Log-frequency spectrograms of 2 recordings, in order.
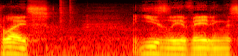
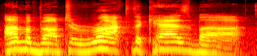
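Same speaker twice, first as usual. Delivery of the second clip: slow, raised, loud swaggering warrior; villain voice; 7 semitones higher, 8 dB louder, slower than usual. Acted. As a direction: draw out the taunt slowly. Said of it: "and he says".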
